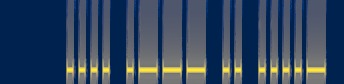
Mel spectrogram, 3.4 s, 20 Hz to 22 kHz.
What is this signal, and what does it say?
Morse code, heard as a keyed tone, about 20 wpm, 700 Hz. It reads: HJI4
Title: Four Challenging Letter-Number Combinations 20wpm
